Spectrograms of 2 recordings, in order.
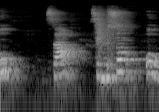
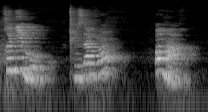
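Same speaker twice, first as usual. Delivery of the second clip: normal talking voice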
